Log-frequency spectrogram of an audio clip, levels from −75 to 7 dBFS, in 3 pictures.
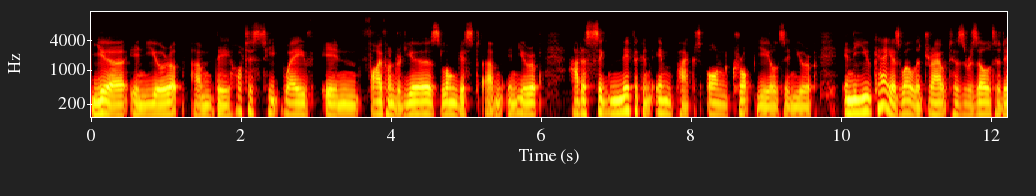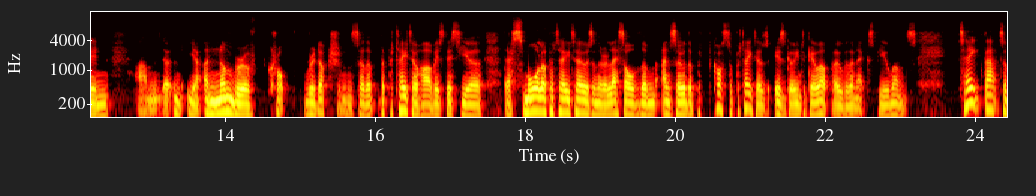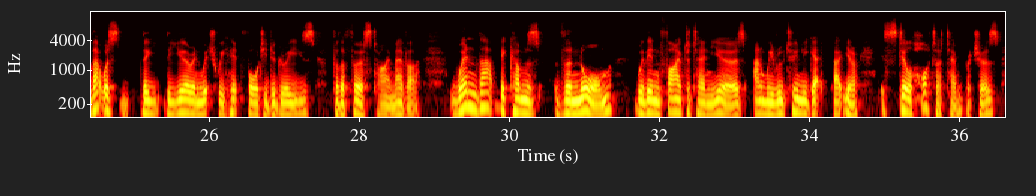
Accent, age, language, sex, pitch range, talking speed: British, 50-69, English, male, 105-130 Hz, 185 wpm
